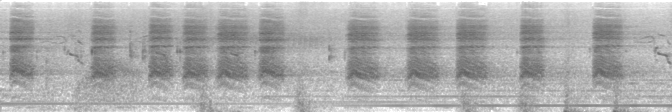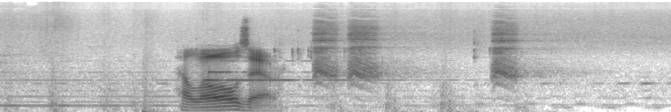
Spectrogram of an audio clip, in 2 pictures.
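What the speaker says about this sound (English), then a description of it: "This is how you become a crow." A crow caws in the video game Feather, sharp repeated calls over a steady music bed, with one louder warbling cry near the end and a brief spoken greeting in the mix.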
